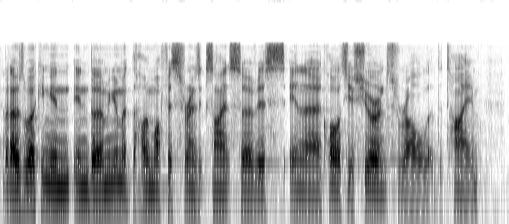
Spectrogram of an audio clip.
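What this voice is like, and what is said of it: British English accent. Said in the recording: “I'd worked at the Forensic Science Service in the UK. I guess that's where I picked up this accent ... I'm from Southend-on-Sea, which is near London”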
